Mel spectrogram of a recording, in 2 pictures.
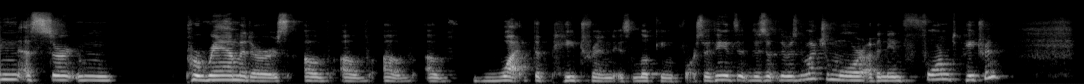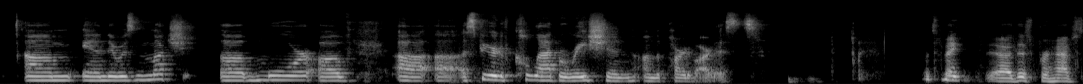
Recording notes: A webinar lecture. This event is co-presented by the Harvard Catholic Forum and the Lumen Christi Institute.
